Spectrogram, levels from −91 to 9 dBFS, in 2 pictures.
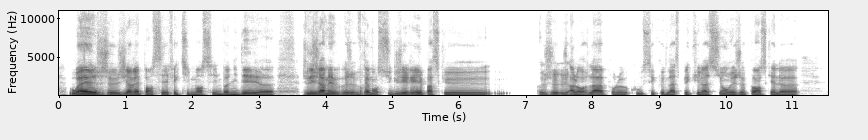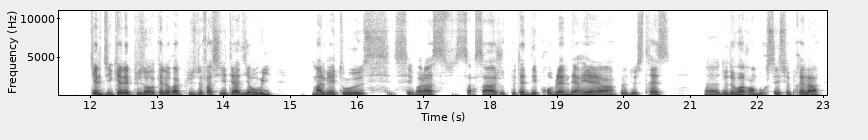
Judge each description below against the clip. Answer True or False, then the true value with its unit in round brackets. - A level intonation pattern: False (3.2 semitones)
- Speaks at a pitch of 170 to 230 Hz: False (105 Hz)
